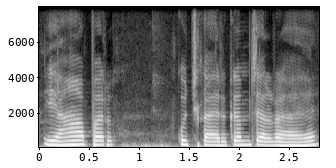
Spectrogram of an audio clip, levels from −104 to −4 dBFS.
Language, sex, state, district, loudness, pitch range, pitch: Hindi, female, Madhya Pradesh, Umaria, -12 LUFS, 210-235 Hz, 225 Hz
